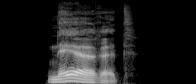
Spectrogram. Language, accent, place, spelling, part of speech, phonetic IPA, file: German, Germany, Berlin, näheret, verb, [ˈnɛːəʁət], De-näheret.ogg
- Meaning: second-person plural subjunctive I of nähern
